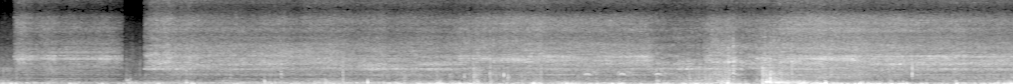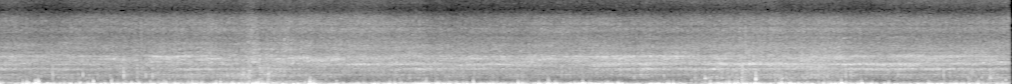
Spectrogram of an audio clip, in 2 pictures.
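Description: Riding noise from a mountain bike on a dirt trail: wind rushing over the handlebar-mounted microphone and tyres rolling over dirt, with many small rattles and clicks from the bike. It gets louder from about halfway through as the bike picks up speed.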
